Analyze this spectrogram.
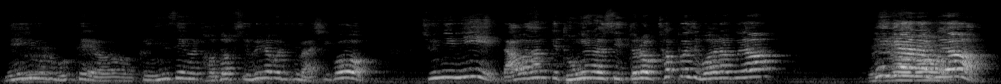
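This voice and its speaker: An older woman pastor with a high, animated, slightly mellow voice preaches at normal speed in a church sanctuary. She quizzes the congregation with call-and-response questions and homely, folksy examples, recorded echoey and from far off.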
